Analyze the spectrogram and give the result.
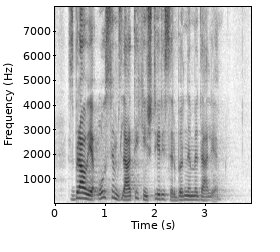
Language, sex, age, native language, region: Slovenian, female, 50-59, Slovenian, Savinja region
